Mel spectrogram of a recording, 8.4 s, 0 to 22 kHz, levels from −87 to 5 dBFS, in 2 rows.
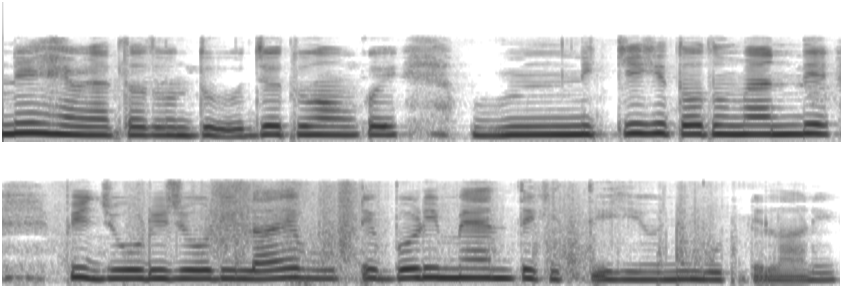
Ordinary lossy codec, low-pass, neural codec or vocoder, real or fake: none; none; none; real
